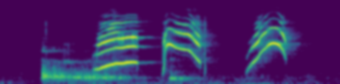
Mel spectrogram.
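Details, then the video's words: Pet Indian ring-necked parrot indoors making a rough low noise that turns into a rising harmonic note, followed by two loud arched squawks. "Indian parrot talking"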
